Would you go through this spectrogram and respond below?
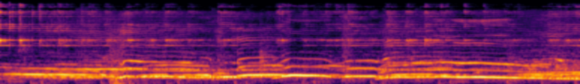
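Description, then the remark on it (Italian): A group of children imitate cows, drawing out loud overlapping moos with sliding pitch that carry on almost continuously, with no ordinary speech in between. “Allora, mentre mi fa così, facciamo il verso delle mucche, vai!”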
